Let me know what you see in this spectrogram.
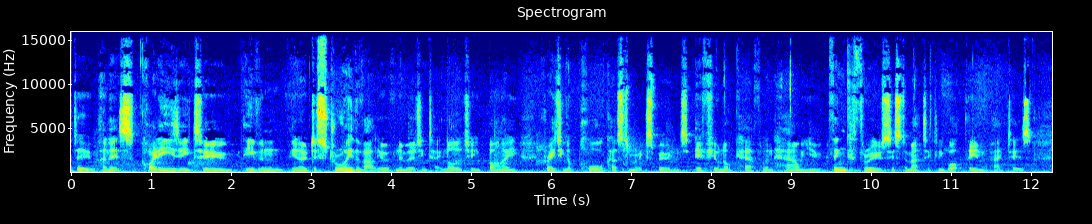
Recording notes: This week we come live from Forrester's CX EMEA conference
